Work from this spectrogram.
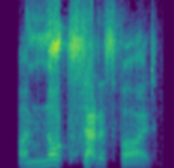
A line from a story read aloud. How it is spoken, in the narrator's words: Katja snapped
